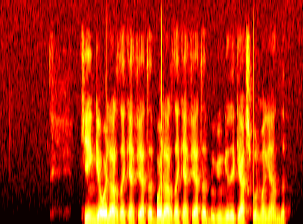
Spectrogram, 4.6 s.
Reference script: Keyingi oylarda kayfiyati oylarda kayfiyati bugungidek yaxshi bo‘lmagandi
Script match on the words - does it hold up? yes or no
yes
